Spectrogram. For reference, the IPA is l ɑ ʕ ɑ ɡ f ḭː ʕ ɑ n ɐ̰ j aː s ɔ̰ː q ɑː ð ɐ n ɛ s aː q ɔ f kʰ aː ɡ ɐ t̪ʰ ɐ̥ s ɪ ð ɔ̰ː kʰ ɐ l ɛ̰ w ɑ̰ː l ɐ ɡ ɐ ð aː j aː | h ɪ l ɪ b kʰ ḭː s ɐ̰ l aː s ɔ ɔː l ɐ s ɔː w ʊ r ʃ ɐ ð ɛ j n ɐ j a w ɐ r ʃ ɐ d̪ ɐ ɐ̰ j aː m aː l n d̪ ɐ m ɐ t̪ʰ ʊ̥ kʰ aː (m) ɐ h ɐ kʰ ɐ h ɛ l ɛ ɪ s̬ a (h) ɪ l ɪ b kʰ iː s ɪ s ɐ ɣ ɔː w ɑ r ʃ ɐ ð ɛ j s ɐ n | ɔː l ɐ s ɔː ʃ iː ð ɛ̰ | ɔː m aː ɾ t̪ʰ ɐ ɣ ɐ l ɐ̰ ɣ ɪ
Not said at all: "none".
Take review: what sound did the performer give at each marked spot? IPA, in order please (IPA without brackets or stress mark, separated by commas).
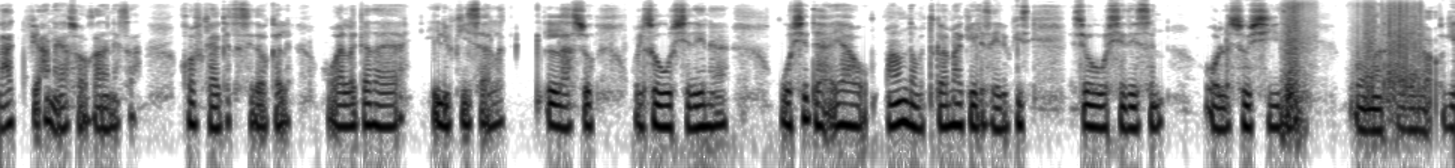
m, h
